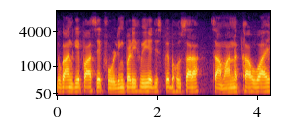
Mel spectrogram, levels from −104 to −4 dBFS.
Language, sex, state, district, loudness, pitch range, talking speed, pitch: Hindi, male, Uttar Pradesh, Lalitpur, -15 LUFS, 105-110 Hz, 210 wpm, 110 Hz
